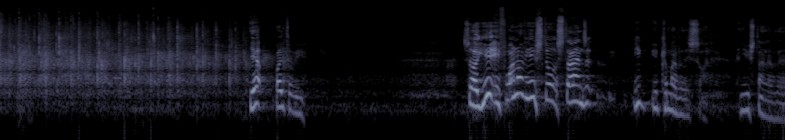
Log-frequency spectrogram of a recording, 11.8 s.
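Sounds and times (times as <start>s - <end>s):
audience applause: 0.0s - 4.4s
speech: 3.8s - 4.7s, 7.0s - 11.7s.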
